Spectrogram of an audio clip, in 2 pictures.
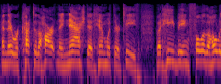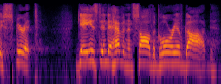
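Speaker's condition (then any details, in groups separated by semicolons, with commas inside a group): No condition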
